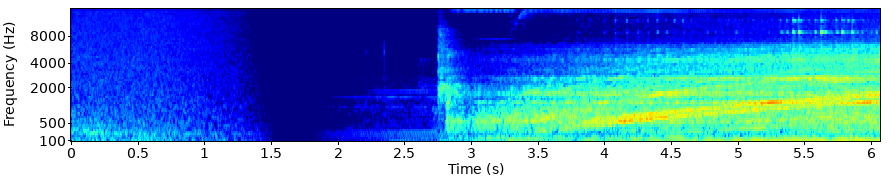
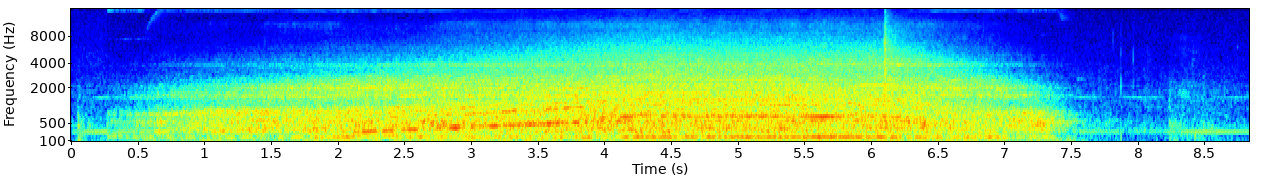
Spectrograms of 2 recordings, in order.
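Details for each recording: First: Harrison HS170 universal milling machine spindle at full speed, 1500 RPM, after changing the main motor bearings (motor shaft was also extended): motor winds up with a smooth, steadily rising whine and even hum, no knocks or grinding; normal spindle run. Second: Harrison HS170 universal mill, main motor test run with gearbox belts on, low range; gear whine over steady hum rising then coasting down; noisy main motor whose bearings needed changing, motor removed for bearing replacement.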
